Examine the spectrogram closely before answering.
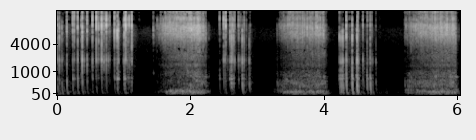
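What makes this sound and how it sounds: A wooden mat is tapped and scratched up close, alternating between quick bursts of sharp, dry taps and longer stretches of steady, bright scratching with a soft low rumble underneath. The pattern of a tapping flurry followed by a sustained scratch repeats three times.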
